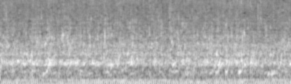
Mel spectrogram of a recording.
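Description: A steady, continuous babble of flowing stream water, even and unbroken throughout with fine trickling detail, moderately quiet and with no voices present.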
